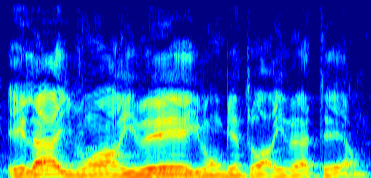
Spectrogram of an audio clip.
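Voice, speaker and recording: A man's voice: fairly high pitch, a little fast. A man serving as a mayor guest on a talk show, speaking politely and hesitantly, often laughing. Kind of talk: casual on-air interview.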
